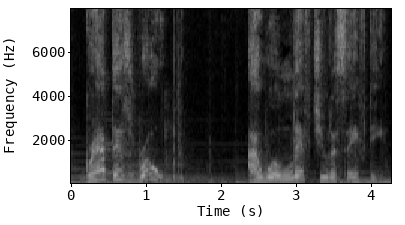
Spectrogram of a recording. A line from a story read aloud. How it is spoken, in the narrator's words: the pilot shouted down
